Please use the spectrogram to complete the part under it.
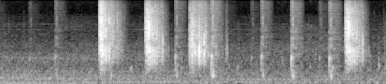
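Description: A block is set down with a dull thud.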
